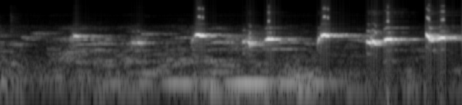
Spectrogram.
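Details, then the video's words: Sooty-headed bulbul song in the 'ropel' fighting style, played as a lure for other bulbuls: a few soft introductory whistles, then louder bubbly slurred notes in quick succession. "Trucukan GACOR ROPEL TERPANJANG buat pancingan trucuk agar cepat bunyi"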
